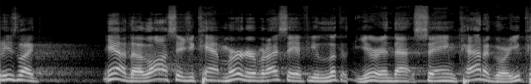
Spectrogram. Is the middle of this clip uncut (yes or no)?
no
